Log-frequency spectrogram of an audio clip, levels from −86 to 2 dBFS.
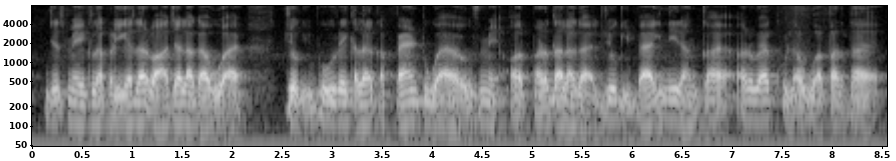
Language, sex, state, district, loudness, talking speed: Hindi, male, Uttar Pradesh, Jyotiba Phule Nagar, -21 LUFS, 225 wpm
